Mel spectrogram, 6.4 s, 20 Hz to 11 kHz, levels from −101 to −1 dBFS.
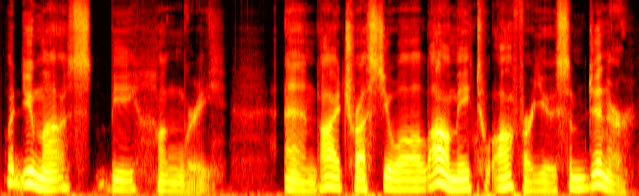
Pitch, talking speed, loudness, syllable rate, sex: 115 Hz, 160 wpm, -20 LUFS, 3.7 syllables/s, male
